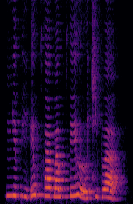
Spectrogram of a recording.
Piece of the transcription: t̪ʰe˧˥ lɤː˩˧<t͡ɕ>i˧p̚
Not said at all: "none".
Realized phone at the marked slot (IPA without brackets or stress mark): t͡ɕ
